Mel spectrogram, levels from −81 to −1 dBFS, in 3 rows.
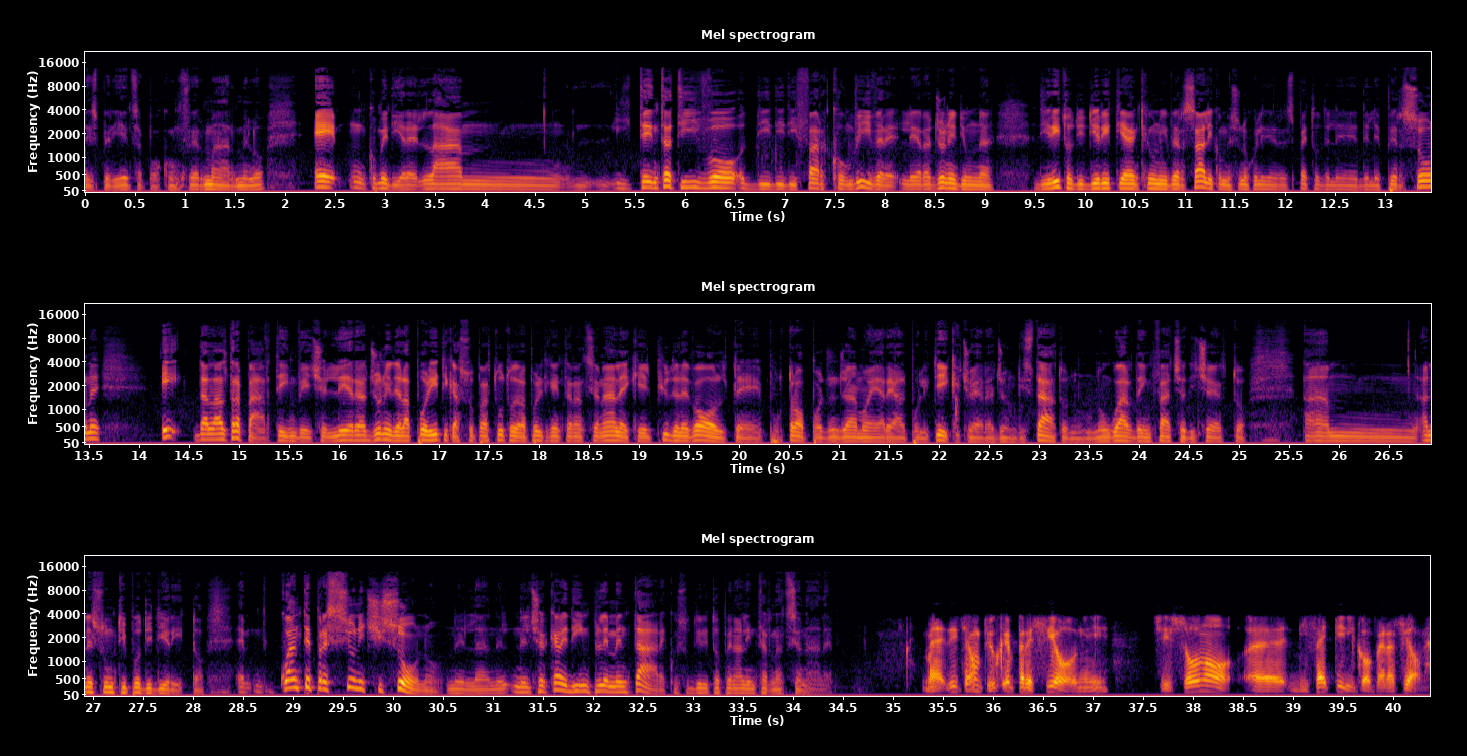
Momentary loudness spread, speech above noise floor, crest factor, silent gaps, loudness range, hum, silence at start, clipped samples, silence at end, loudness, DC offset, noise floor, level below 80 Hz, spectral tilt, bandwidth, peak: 14 LU; 37 dB; 22 dB; none; 6 LU; none; 0 s; under 0.1%; 0 s; -23 LUFS; 0.7%; -59 dBFS; -48 dBFS; -5.5 dB/octave; 13.5 kHz; 0 dBFS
